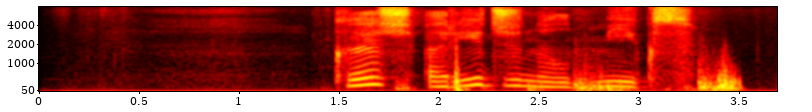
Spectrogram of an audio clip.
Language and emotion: Russian, neutral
